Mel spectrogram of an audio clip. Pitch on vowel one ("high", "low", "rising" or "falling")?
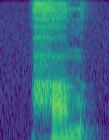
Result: rising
